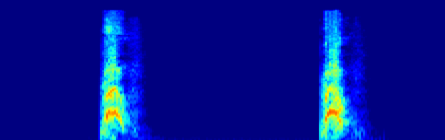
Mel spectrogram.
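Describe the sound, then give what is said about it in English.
A dog named Rufus barks twice, short sharp woofs about a second apart, clear with silence around them. “Barked Rufus, and he wagged his tail.”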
